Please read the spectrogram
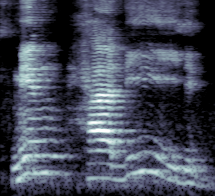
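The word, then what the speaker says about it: مِنْ حَدِيدٍ: Contoh cara bacanya, lihat Mister Haris. Min hadidin. Sekali lagi, min hadidin.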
